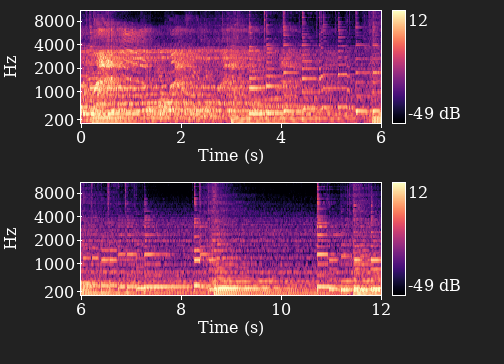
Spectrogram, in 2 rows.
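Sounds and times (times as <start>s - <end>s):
choir singing sustained chords: 0.0s - 11.9s.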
